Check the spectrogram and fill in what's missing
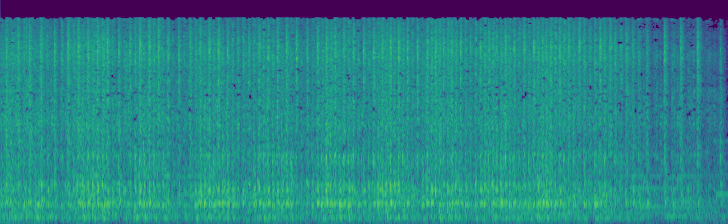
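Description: A sewing machine stitches pieces of cloth together in a steady, continuous mechanical whir, close and moderately loud, running without a break and easing slightly at the end.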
